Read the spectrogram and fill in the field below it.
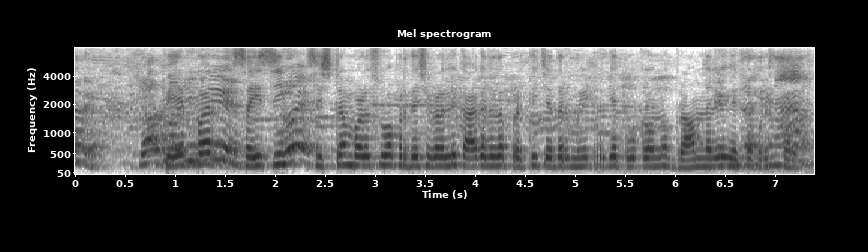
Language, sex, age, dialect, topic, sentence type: Kannada, male, 18-24, Mysore Kannada, agriculture, statement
